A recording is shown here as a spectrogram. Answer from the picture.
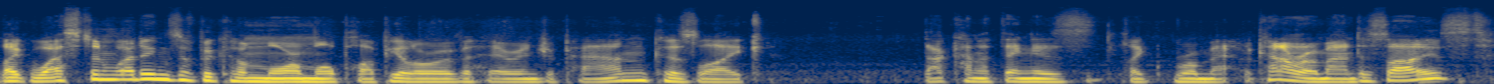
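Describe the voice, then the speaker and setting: With music in the background, a man speaks in a British accent at a medium pitch, using ordinary pitch variation at a moderate pace. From Britain. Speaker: vtuber game streamer. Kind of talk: casual live-stream chat while gaming.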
